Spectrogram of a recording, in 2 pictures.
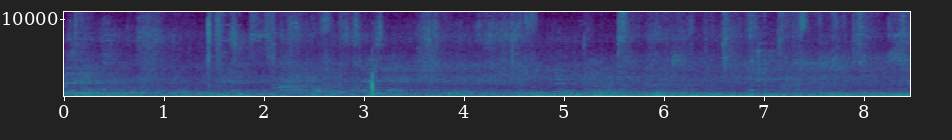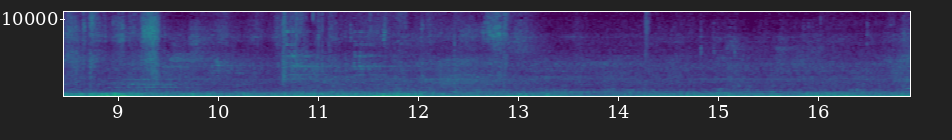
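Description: Ambient sound of a large hall: indistinct background voices over a low steady hum, with a single sharp click about three seconds in.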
